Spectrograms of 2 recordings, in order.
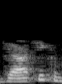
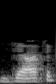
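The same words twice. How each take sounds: First: The vowel after 'ch' is 'i'. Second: The vowel after 'ch' is 'a'. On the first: The speaker calls it right. "ਜਾਚਕ ਬੋਲਣਾ ਹੈ ਚੱਚੇ ਦੀ ਸਿਹਾਰੀ ਦੇ ਨਾਲ" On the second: The speaker calls it wrong. "ਜਾਚਕ ਨਹੀਂ ਬੋਲਣਾ ਹੈ"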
